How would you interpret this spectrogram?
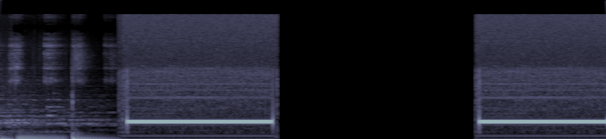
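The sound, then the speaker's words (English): A brief burst of rustling and clunking gives way to a steady, loud telephone dial tone as a phone call is placed, humming for about two seconds, cutting to silence, then returning unchanged. “Let's call up Catherine and see what she says.”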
